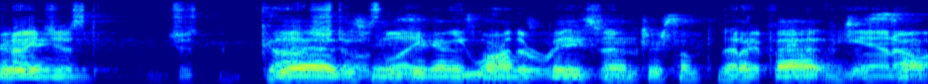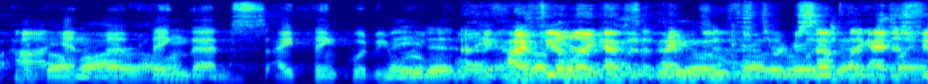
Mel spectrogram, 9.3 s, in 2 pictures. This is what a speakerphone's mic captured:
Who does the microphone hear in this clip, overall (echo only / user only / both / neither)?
both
